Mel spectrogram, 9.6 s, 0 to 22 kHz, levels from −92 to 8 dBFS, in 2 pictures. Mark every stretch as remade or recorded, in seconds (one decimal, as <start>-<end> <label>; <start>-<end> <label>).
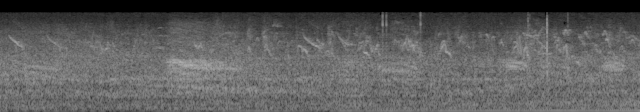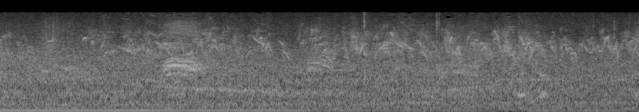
0.0-7.7 recorded; 7.7-8.5 remade; 8.5-9.6 recorded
